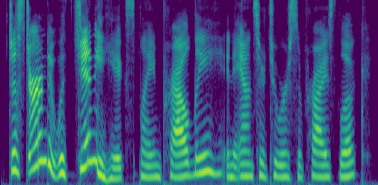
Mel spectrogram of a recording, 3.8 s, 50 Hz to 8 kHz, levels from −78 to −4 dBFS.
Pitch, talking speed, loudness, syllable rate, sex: 230 Hz, 220 wpm, -18 LUFS, 6.2 syllables/s, female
